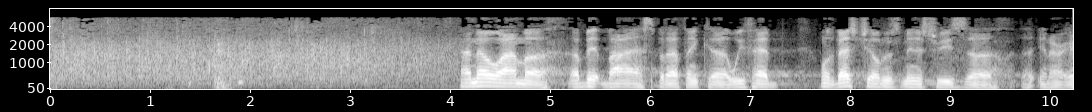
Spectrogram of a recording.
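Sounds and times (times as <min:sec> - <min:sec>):
round of applause from a crowd: 0:00.0 - 0:04.7
speech: 0:04.1 - 0:10.2.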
